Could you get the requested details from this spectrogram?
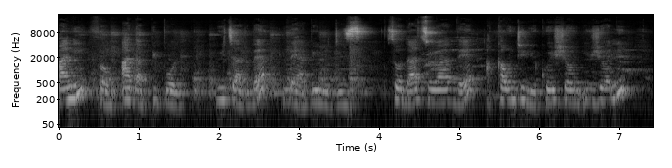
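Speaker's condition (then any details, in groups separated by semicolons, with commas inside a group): No condition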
